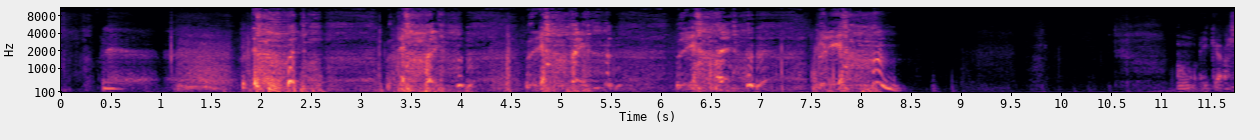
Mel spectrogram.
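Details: Intense evening coughing fit before bed, stronger than the person's usual coughs, leaving them hot and tired: repeated harsh cough bursts in quick runs over about eight seconds, then quiet.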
